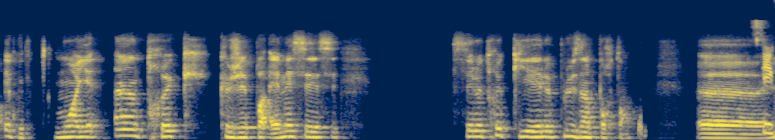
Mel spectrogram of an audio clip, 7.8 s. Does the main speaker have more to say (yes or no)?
yes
